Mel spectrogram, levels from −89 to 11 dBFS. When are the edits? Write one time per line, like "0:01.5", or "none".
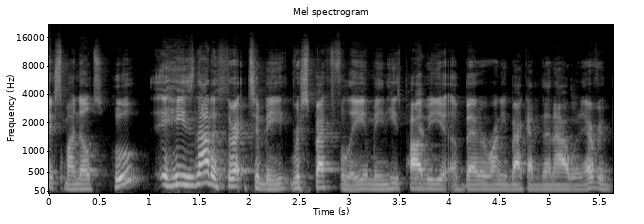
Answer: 0:00.9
